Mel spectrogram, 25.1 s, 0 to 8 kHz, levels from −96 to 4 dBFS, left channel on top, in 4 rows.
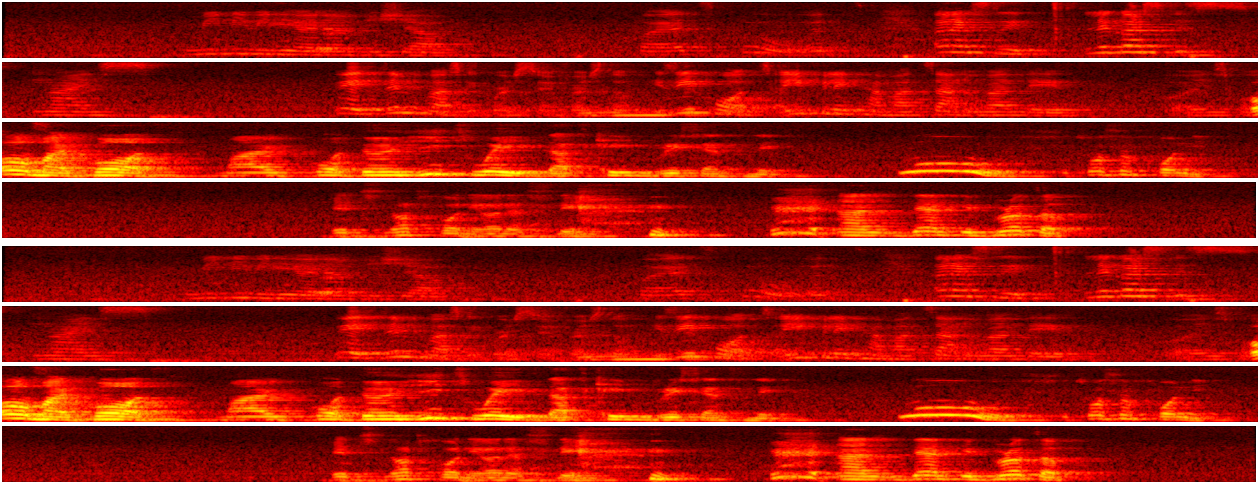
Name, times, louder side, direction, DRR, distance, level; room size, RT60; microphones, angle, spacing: voice 1, 0.9-2.3 3.2-3.4 3.7-4.1 4.4-5.1 5.4-7.1 7.9-11.6 12.1-12.6 20.4-20.8 21.5-21.6 22.7-22.8 24.1-24.2, left 1 dB, 15° left, 1 dB, 3.2 m, -48 dB
voice 2, 9.2-9.6 12.5-16.4 17.0-17.7 18.0-18.6 20.5-22.2 22.7-24.1, right 1 dB, 15° right, 9 dB, 0.5 m, -29 dB
15.5 x 11.5 x 5.4 m, 0.71 s
head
